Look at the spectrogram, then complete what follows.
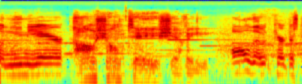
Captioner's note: speaks french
